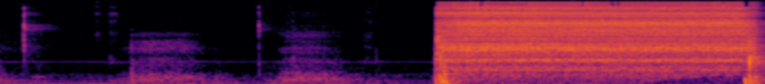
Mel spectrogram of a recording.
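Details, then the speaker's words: Ford Mustang transmission rebuild, forward clutch drum air-tested with compressed air (third passage) after reseating: strong steady hiss, still far too much air escaping; part in the drum not seated, seals to be checked. "still sounds like a lot of leakage so that was part of our problem but it sounds like there's too much so we'll take it back apart and take a look at the seals"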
